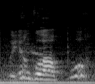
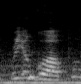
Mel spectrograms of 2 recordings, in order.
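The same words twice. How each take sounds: First: Laughing. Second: Said in the usual way. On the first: Real, not acted. Laughing while praising cat.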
